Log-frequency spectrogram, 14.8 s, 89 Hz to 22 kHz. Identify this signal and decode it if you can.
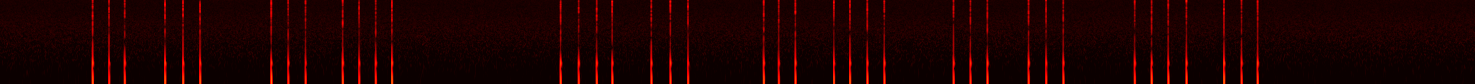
Tap code, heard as knocks on a wall, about 6 knocks a second. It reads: NO SONS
